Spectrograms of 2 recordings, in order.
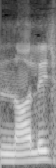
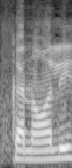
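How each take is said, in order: First: The initial k sound is silent. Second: The initial k sound is pronounced. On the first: This is how it is read. "नॉलेज पढ़ते हैं इसको" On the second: This is how it is written. "कनॉलेज है"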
